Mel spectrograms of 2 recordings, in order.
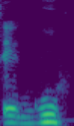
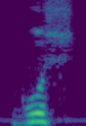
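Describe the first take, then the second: First: It is said with no s sound. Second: It is said with an s sound. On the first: The modern form of the word. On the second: The older form of the word.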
